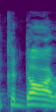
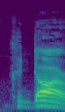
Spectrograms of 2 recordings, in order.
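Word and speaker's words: Kedar: now let's get me the Kadar rights with a Q it's spelled q e d a r Kadar rites Kadar rites we're gonna deal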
